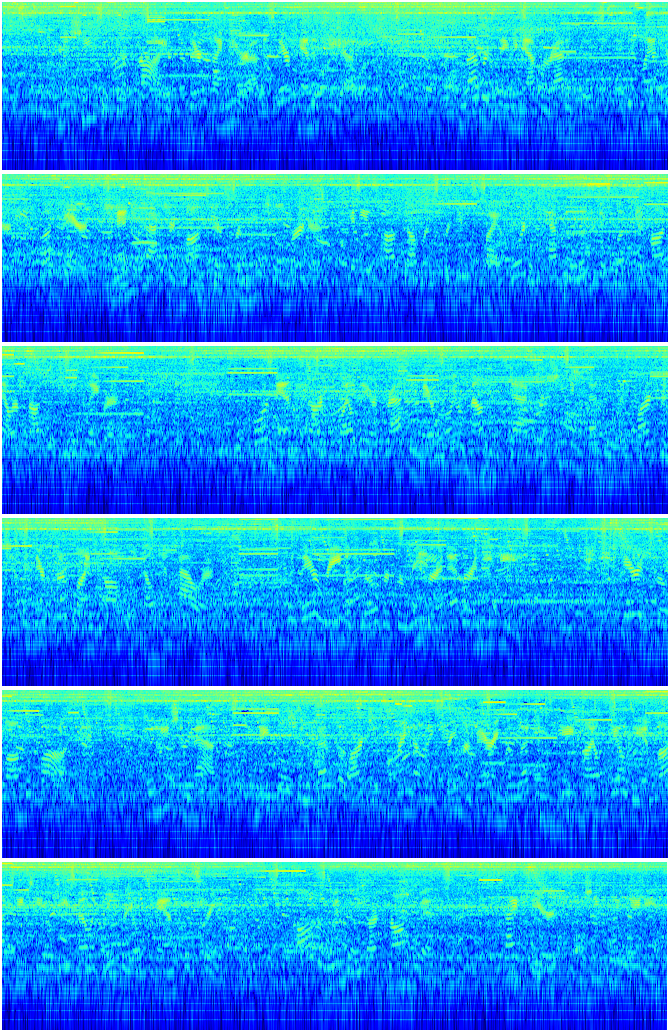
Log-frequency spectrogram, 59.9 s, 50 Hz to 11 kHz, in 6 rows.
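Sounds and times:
chirping pitch glides: 0:00.0 - 0:59.9
indistinct voices: 0:00.0 - 0:59.9
synthesizer drones and noise: 0:00.0 - 0:59.9.

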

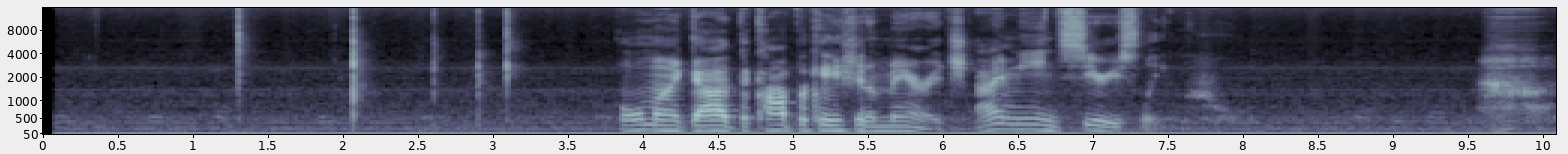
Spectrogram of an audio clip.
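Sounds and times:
man talking: 0:03.8 - 0:07.6.

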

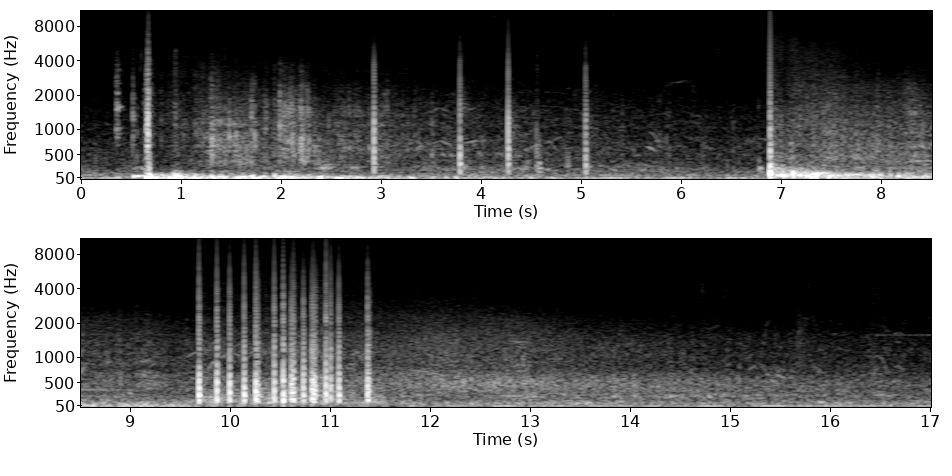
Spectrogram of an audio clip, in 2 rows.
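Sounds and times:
rapid firework cracks: 0:00.4 - 0:05.7, 0:06.8 - 0:14.3
low rumbling echo: 0:00.4 - 0:17.0.

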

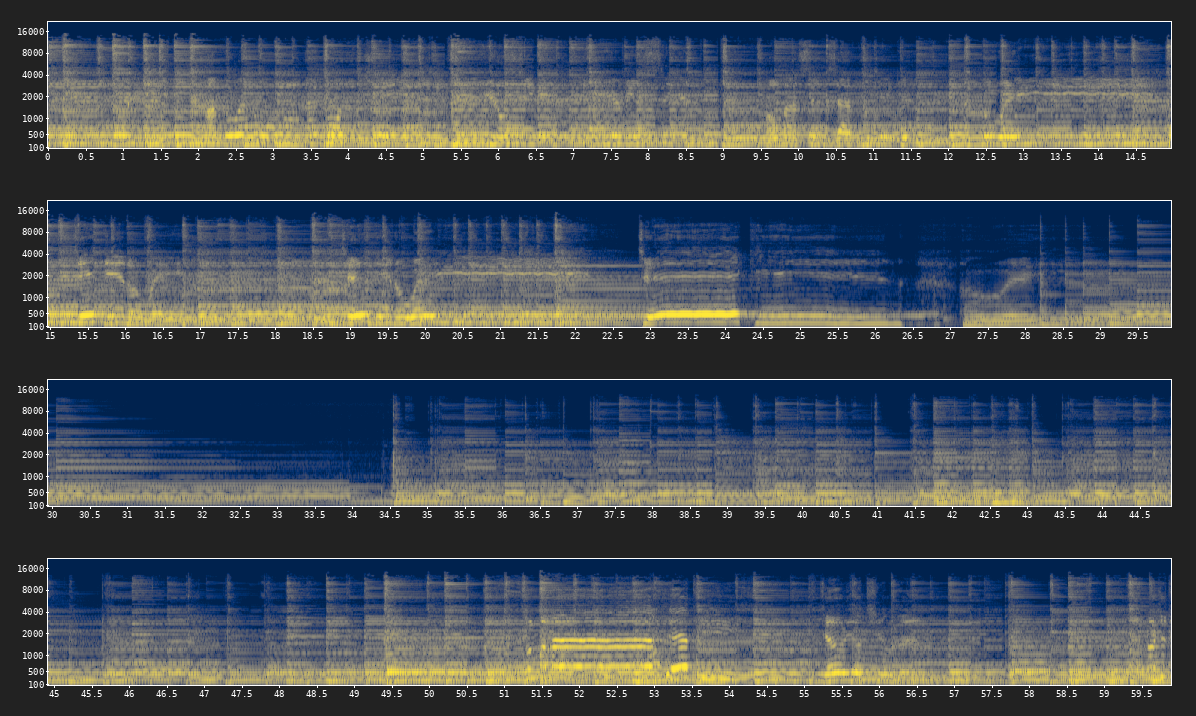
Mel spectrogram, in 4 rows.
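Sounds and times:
acoustic guitar chords: 0:00.0 - 0:59.9.

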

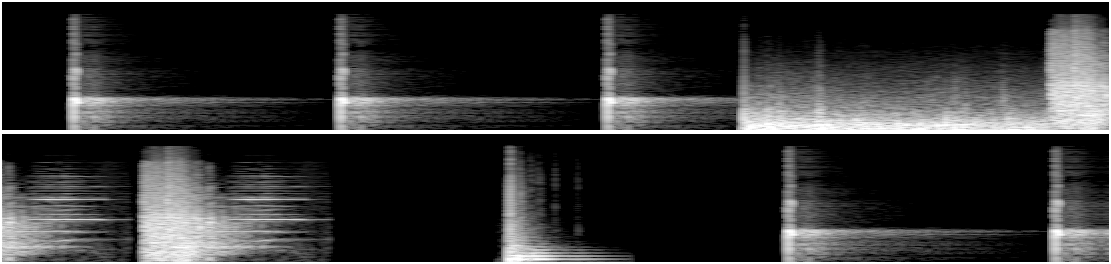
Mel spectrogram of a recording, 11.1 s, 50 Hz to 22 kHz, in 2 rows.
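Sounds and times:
low rumbling noise: 0:03.8 - 0:05.3.

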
